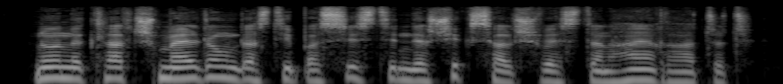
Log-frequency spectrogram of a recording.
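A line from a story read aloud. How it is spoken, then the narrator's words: Sighing. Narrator (German): seufzte sie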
